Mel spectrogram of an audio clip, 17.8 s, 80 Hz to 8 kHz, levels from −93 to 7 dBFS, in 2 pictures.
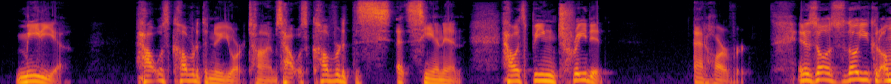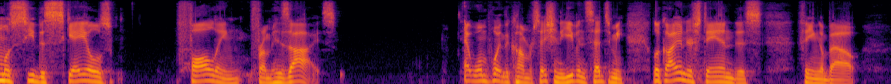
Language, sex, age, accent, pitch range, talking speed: English, male, 30-49, American, 115-170 Hz, 185 wpm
